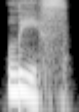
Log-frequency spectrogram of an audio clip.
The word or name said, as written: lease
